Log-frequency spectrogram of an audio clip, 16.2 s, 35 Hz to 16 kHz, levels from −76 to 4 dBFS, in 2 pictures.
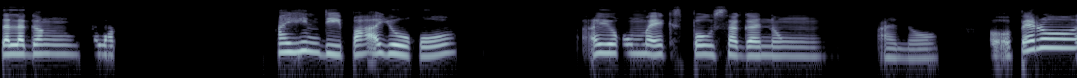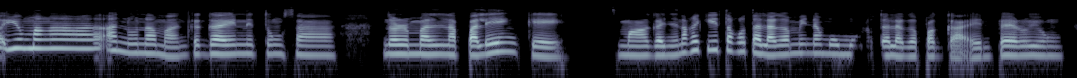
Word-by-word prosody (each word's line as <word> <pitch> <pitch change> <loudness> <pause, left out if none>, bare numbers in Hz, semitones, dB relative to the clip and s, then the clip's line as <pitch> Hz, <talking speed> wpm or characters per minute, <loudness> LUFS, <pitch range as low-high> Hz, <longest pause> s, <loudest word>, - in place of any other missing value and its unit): Talagang 235 +1 +6 0.2
kalat 225 -1 -4 1.2
Ay 270 +2 +3
hindi 240 -7 +2
pa, 230 +1 +4
ayoko. 230 +1 0 0.9
Ayokong 245 0 0
ma-expose 225 0 +2
sa 220 - +5
ganong 200 -1 -2 0.4
ano, 175 -1 -10 0.3
oo - - -5
pero 370 +3 +5
yung 360 +1 +1
mga 360 0 +2 0.4
ano 260 -4 -2
naman 215 -5 -2
kagaya 235 +1 +2
nitong 235 0 -9
sa 215 -1 -5 0.3
normal 235 0 +1
na 225 -1 -1
palengke, 215 -4 0 0.3
sa 220 - -24
mga 215 0 0
ganyan 215 +4 -1
nakikita 310 -1 -2
ko 285 - -4
talaga 230 -2 +3
may 250 0 -8
namumulot 230 -3 -7
talaga 200 -1 -2
pagkain 195 -1 -4
pero 215 0 0
yung 210 -1 -7
230 Hz, 130 wpm, -23 LUFS, 210-250 Hz, 1.2 s, Talagang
